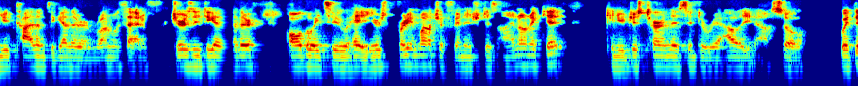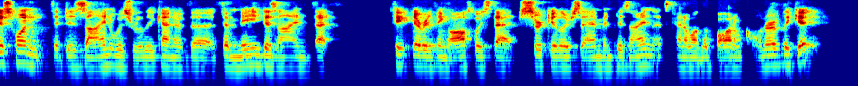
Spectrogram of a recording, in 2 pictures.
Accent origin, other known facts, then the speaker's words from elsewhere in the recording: British Columbia, Canada; I'm always happy to chat Canadian soccer and especially Pacific FC with it being my hometown team.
